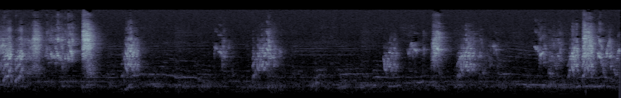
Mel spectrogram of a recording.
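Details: Indoor parrot in a nap routine imitating linnies, budgies and microwave beeps; dense run of scratchy chirps and squawks in irregular clusters, some brief tonal notes between bursts.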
